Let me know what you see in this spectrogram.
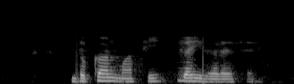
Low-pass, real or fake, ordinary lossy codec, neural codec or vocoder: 3.6 kHz; fake; AAC, 16 kbps; vocoder, 22.05 kHz, 80 mel bands, WaveNeXt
